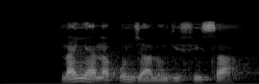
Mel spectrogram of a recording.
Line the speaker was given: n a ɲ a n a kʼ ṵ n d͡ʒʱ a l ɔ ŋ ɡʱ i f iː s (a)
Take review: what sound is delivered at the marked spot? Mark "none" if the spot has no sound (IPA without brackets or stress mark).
a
